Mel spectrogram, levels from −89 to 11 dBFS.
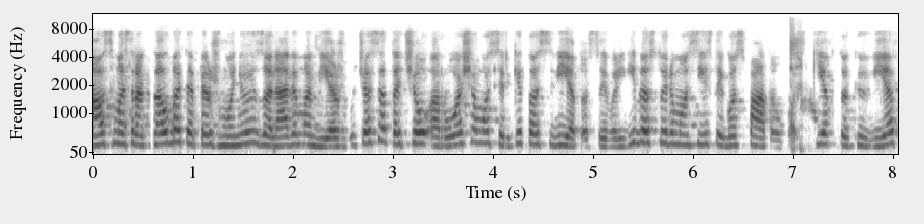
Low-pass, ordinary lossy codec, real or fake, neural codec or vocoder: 10.8 kHz; MP3, 96 kbps; real; none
